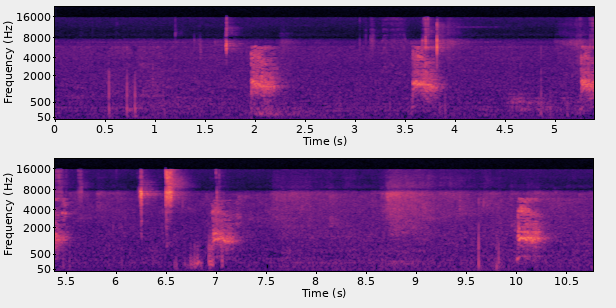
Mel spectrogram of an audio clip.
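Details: Pet dogs at play indoors, giving single loud barks roughly every one and a half to two seconds, with light thumps and handling noise in between.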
